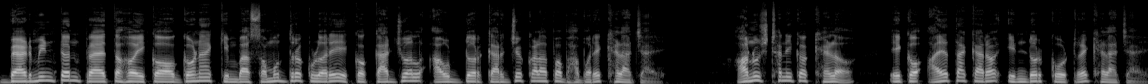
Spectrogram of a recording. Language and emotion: Odia, neutral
